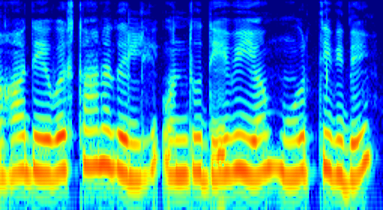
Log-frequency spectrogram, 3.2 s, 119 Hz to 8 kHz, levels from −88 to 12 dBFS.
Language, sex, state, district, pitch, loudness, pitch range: Kannada, female, Karnataka, Bidar, 255 Hz, -14 LUFS, 245-275 Hz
